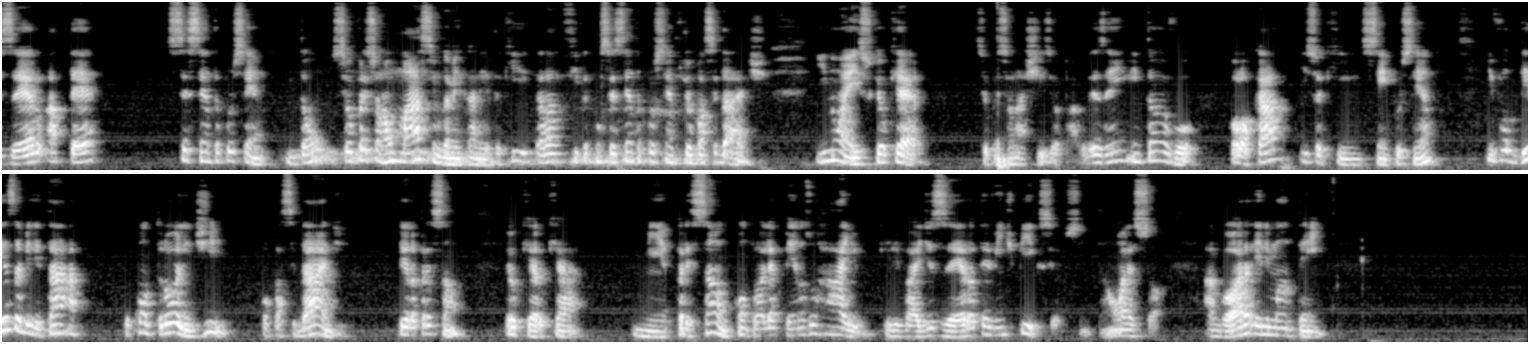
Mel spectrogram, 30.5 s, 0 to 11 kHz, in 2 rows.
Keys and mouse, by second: 3.5-6.2 drag, 9.9 x, 10.4 click, 12.0 click, 12.9 Escape, 13.4 click, 18.9 click, 25.9-28.4 drag, 29.2-30.5 drag.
